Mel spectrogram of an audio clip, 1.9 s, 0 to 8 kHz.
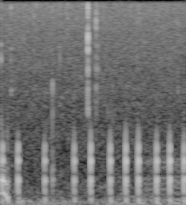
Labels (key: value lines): label: biophony, knock croak
recorder: SoundTrap 300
